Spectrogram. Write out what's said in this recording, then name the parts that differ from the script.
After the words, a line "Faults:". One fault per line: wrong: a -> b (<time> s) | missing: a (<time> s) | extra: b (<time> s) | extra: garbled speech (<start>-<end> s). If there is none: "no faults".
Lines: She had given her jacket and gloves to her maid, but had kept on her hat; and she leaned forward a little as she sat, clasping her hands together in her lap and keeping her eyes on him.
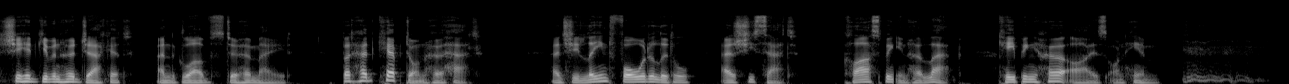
She had given her jacket and gloves to her maid, but had kept on her hat; and she leaned forward a little as she sat, clasping in her lap keeping her eyes on him.
Faults:
missing: her hands together (9.0 s)
missing: and (9.6 s)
